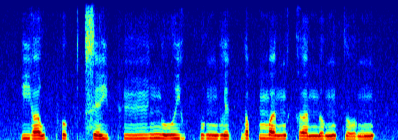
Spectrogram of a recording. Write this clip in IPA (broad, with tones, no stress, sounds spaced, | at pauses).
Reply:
j ɐ˨˥ w pʰ ʊ˨˥ k̚ t͡s e˨˧ j pʰ yː˨˥ n̪ uː˧ j kʷʰ ɪ˧ ŋ l ɪ˨˥ k̚ ɐ˥ p̚ m ɐ˧ n k ɐ˨˧ n ʊ˨˥ ŋ t̪ ʊ˨˧ ŋ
